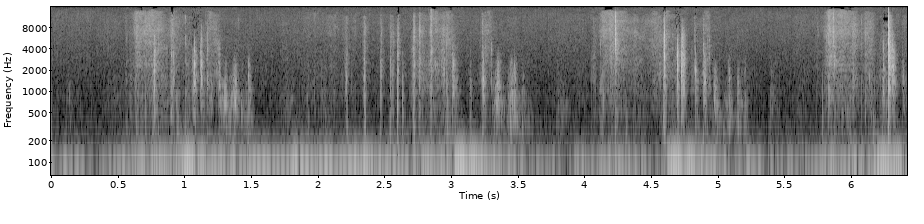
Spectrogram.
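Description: Fingertips flip and riffle through the pages of a thick glossy-paper Vogue fashion magazine, the December 2013 issue, lying open on an orange towel. Irregular bursts of bright paper flutter and crisp page-turn rustles come and go over a steady low hum.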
